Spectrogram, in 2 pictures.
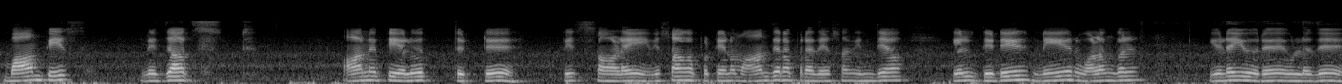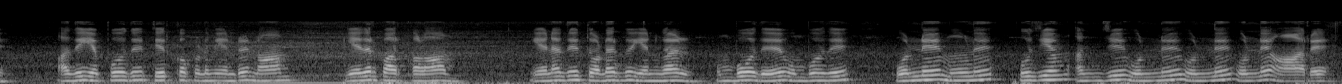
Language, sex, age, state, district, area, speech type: Tamil, female, 60+, Tamil Nadu, Namakkal, rural, read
